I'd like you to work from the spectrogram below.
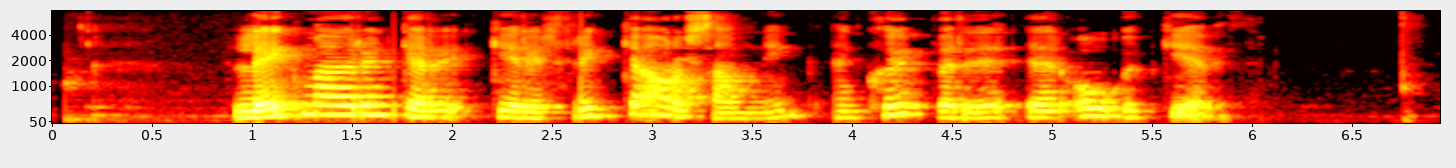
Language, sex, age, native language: Icelandic, female, 50-59, Icelandic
